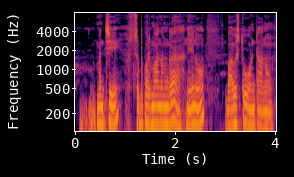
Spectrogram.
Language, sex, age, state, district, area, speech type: Telugu, male, 60+, Andhra Pradesh, Vizianagaram, rural, spontaneous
